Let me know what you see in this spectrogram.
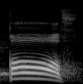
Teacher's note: क़ाफ तालु के सख्त हिस्से से अदा होता है।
